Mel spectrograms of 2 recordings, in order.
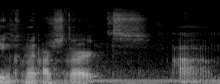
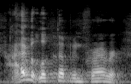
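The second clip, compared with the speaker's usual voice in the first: loud; 10 semitones higher, 10 dB louder, faster than usual. Real, not acted. Sudden loud remark to camera.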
